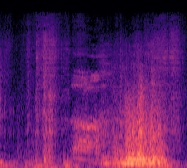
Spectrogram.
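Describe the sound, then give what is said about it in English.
A chair being shifted, with a few seconds of scraping, creaking and soft knocks that swell toward the end before settling. “Hold on, I gotta move this chair.”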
